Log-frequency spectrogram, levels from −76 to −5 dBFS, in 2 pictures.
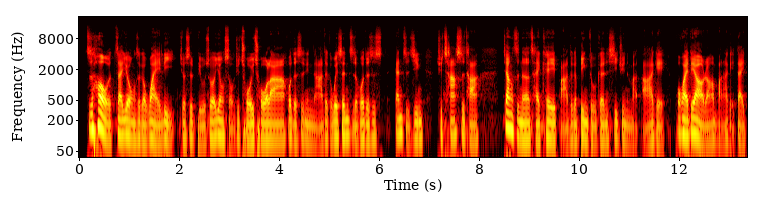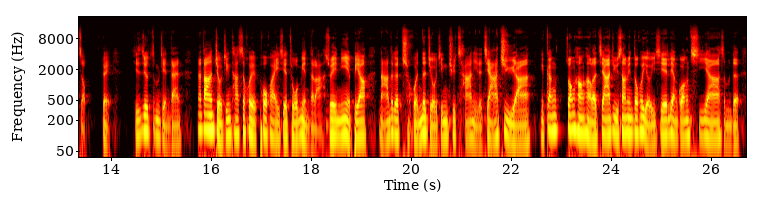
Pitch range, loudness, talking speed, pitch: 85-105 Hz, -27 LUFS, 305 characters per minute, 95 Hz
